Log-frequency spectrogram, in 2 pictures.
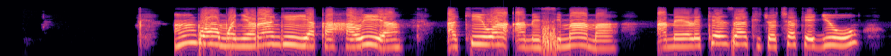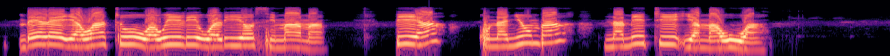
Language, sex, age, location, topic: Swahili, female, 36-49, Dar es Salaam, agriculture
